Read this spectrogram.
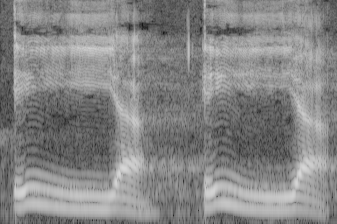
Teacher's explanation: هل انقطع صوت الياء ما انقطع لانها رخوه ليست من حروف اجد خط بكت حتى تكون شديده وليست من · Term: رخوه مشدده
